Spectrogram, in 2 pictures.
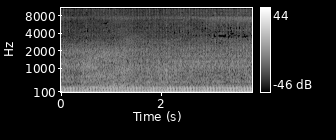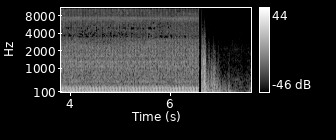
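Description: Motorcycle engine running steadily with an even, low pulsing beat. It cuts off abruptly about six and a half seconds in, leaving only faint noise.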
